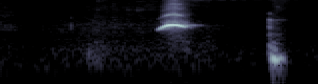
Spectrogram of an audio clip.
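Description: A brief, abrupt rising whistle, then a short grunt-like sound: a simple vocal tic of Tourette syndrome.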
